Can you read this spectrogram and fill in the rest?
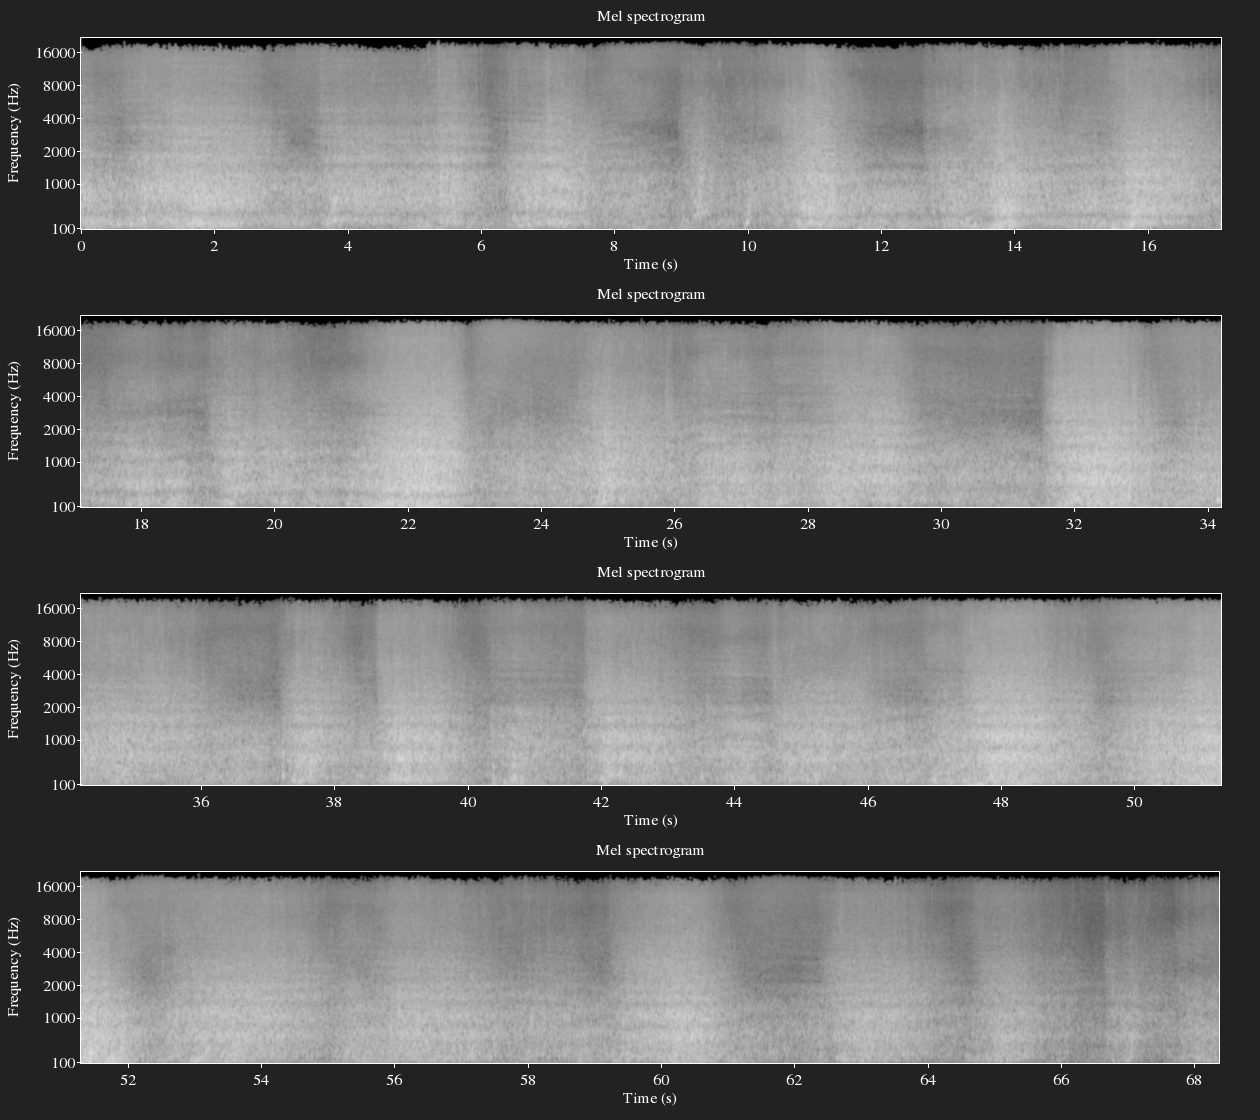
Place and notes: stodby, waves of the east sea
constant waves on the stoney berach shore at stodby, lolland, denmark - a mild wind breeze on a fresh summer morning
international sound scapes - social ambiences and topographic field recordings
